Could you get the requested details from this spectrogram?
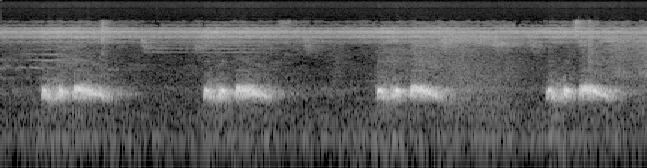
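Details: Spotted dove lure cooing, four phrases each a brief broken coo running into a longer rounded coo, spaced about two seconds apart, over low hum and thin high ringing.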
